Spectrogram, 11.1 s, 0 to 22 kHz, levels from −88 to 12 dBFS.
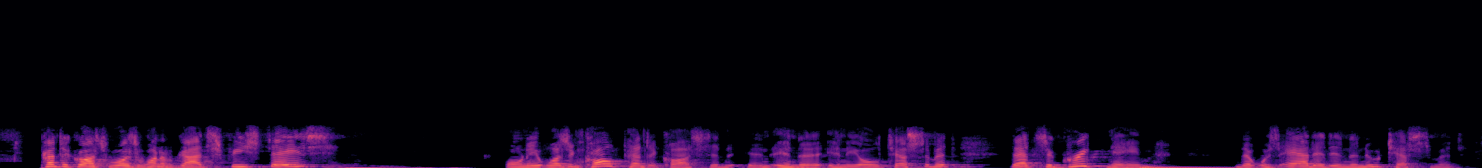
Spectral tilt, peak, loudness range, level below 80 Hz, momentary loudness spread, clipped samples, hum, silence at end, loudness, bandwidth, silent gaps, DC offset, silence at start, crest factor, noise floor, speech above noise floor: -5 dB/octave; -8 dBFS; 3 LU; -44 dBFS; 13 LU; under 0.1%; none; 0.2 s; -28 LUFS; 5.6 kHz; none; under 0.1%; 0.3 s; 20 dB; -57 dBFS; 29 dB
